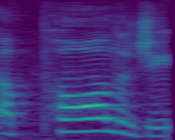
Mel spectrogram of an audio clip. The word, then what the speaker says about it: apology: Not apology, but apology. The stress is on pa.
